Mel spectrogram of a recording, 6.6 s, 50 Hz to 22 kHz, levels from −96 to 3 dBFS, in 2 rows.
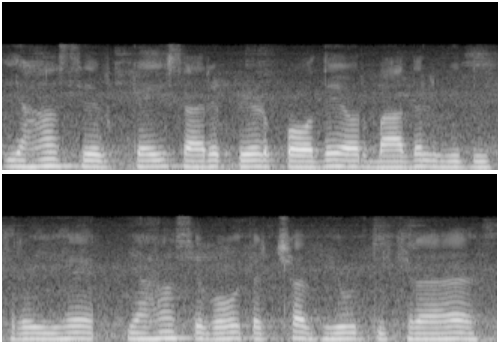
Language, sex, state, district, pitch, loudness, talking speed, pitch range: Hindi, male, Arunachal Pradesh, Lower Dibang Valley, 140 Hz, -15 LUFS, 180 wpm, 135-145 Hz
